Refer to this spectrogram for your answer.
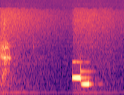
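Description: A brief two-part electronic tone, like a call-connecting chime, sounds once from an Alexa smart speaker placing a phone call to a mobile number, after a faint noisy moment, with a steady low hum underneath.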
